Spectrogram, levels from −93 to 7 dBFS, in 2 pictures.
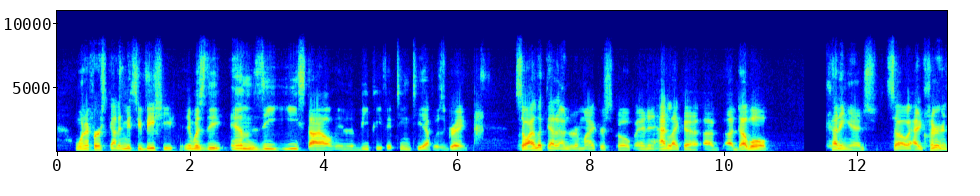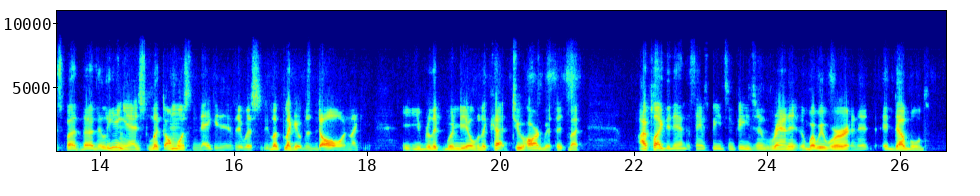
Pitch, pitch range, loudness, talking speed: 105 Hz, 95-120 Hz, -25 LUFS, 200 wpm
